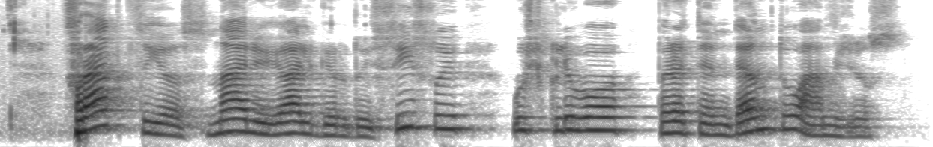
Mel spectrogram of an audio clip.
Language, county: Lithuanian, Šiauliai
